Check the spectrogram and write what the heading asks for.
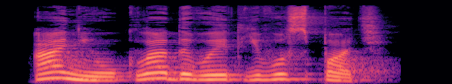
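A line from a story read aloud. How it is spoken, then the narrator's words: Plain. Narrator (Russian): ответила я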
